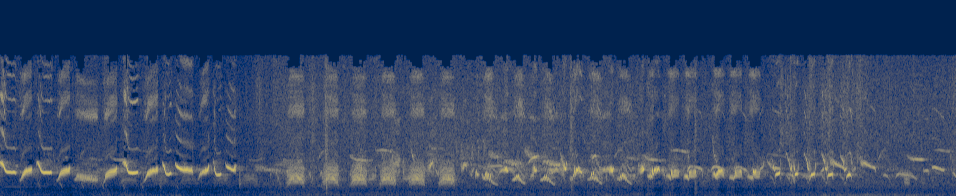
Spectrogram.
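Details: Chinese hwamei singing, a caged bird shown for sale: loud varied phrases of rapid whistled notes, clustered upslurs and slurred loops, repeated in dense bursts with brief gaps, carried on steadily throughout.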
